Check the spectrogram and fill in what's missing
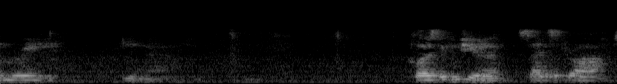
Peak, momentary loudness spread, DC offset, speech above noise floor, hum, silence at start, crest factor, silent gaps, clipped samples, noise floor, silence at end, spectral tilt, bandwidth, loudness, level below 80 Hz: -18 dBFS; 25 LU; under 0.1%; 25 dB; none; 0 s; 20 dB; none; under 0.1%; -59 dBFS; 0 s; -4 dB/octave; 5.4 kHz; -35 LUFS; -76 dBFS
